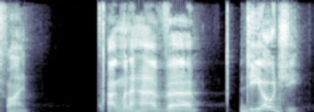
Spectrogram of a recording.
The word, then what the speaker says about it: Dog: But I pronounce it D-O-G.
